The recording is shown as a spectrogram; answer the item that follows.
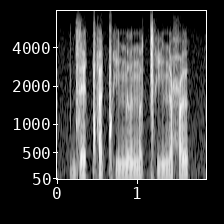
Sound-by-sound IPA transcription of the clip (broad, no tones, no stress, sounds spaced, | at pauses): d͡z ɛ ǃʰ a ǃʰ i n ɤ n ɔ ǀʰ i n ɵ ħ ɵ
